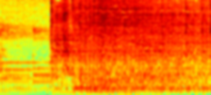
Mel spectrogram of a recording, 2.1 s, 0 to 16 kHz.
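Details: Pulsar 220F motorcycle with 4700 µF 25 V capacitor (elco) fitted after the fuse to stabilise voltage: starter catches at once and engine fires straight into a steady idle, no voltage drop or hesitation.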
